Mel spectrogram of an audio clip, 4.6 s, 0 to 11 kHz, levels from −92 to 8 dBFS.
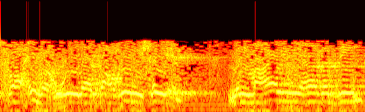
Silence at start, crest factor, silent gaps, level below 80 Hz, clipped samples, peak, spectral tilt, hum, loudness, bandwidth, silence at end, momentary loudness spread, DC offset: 0 s; 8 dB; none; -36 dBFS; under 0.1%; 0 dBFS; -8 dB/octave; none; -8 LUFS; 3.7 kHz; 0 s; 5 LU; under 0.1%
